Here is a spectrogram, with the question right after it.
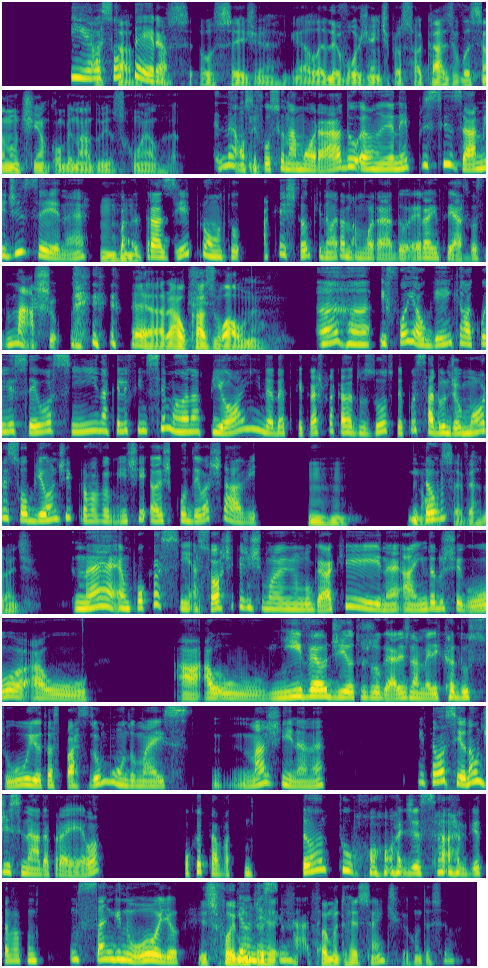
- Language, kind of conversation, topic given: Portuguese, advice, Como devo confrontar um amigo sobre um comportamento incômodo?
- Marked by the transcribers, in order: unintelligible speech; other noise; laugh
